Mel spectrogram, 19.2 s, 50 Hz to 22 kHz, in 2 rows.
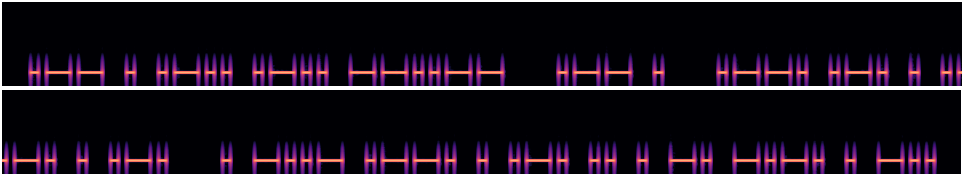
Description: Morse code, heard as a keyed tone, about 15 wpm, 700 Hz. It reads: WELL, WE PREFER EXPERIENCED
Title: Sentences from Top 1100 Words 15wpm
